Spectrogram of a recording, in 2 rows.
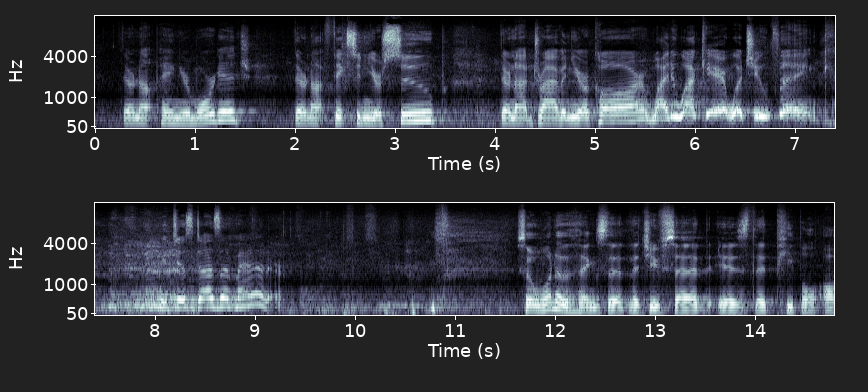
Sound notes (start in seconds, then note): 7.4 audience chuckles; 10.4 chuckles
